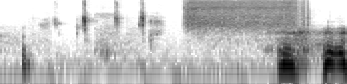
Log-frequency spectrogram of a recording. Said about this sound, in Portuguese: Se você ouvir com atenção, você ouve a bolinha do spray.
